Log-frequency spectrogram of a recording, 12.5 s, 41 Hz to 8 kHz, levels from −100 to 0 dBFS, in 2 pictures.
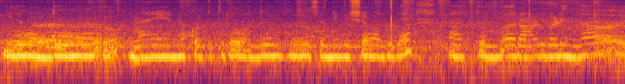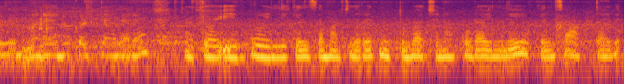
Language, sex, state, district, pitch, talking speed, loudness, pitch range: Kannada, male, Karnataka, Bijapur, 230 Hz, 130 wpm, -19 LUFS, 210-245 Hz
